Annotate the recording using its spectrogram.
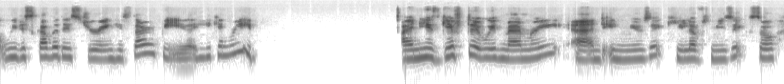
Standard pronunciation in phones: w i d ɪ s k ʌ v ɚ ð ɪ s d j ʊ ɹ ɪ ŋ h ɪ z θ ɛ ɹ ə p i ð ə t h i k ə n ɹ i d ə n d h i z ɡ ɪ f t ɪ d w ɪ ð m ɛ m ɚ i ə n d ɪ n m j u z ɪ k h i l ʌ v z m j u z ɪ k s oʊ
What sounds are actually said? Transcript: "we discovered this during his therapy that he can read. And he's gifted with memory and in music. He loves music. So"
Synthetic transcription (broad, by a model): w i d ɪ s k ʌ v ɚ ð ɪ s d j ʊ ɹ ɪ ŋ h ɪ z θ ɛ ɹ ə p i ð ə t h i k ə n ɹ i d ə n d h i z ɡ ɪ f t ɪ d w ɪ ð m ɛ m ɚ i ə n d ɪ n m j u z ɪ k h i l ʌ v z m j u z ɪ k s oʊ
